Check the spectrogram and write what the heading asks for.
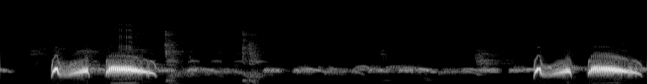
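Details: Spotted dove cooing, used to stimulate other doves: loud low hooting coos in short bursts at the start and end, with a softer, steady murmuring coo in between.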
